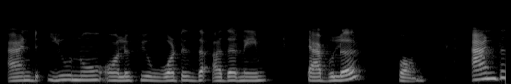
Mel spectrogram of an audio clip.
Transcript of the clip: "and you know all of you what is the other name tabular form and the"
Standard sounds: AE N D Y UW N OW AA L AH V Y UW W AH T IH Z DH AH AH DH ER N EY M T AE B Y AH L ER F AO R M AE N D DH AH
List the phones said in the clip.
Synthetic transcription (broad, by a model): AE N D Y UW N OW AA L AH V Y UW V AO T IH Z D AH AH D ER N EY M T AE B Y AH L ER F AO R M AE N D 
